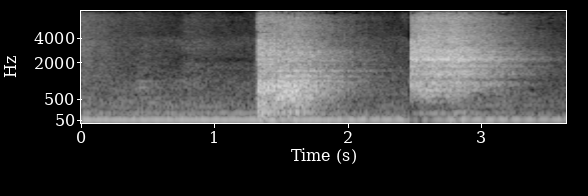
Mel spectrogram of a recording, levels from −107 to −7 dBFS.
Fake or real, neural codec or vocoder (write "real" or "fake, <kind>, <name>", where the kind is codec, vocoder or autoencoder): real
